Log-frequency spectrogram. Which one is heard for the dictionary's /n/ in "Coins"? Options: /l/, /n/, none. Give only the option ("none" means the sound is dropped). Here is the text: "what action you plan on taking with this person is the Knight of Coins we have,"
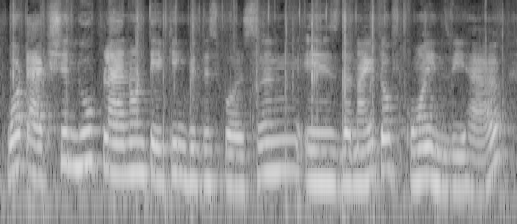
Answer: /n/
